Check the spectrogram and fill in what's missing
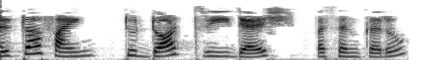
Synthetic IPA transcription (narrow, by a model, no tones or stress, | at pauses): lʈɾaːfaɪ̃nʈuɖɔːʈ̚t̪ʰɾiːɖɛːʃpɐsə̃nd̪̚kɐɾu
